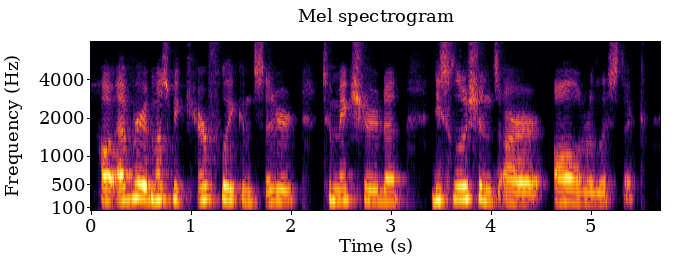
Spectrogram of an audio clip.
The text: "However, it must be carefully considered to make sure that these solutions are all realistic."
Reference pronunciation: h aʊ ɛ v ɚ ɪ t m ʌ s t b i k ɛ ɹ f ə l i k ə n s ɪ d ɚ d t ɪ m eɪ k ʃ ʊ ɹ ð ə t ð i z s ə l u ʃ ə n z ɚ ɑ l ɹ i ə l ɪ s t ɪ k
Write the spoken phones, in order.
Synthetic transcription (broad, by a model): h aʊ ɛ v ɚ ɪ t m ʌ s t b i k ɛ ɹ f l i k ə n s ɪ d ɚ d t ɪ m eɪ k ʃ ʊ ɹ ð ə t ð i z s ə l u ʃ ə n z ɚ ɑ l ɹ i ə l ɪ s t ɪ k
